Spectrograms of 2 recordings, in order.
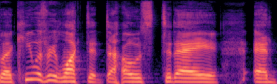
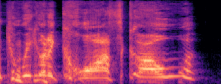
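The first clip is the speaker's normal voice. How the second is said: squeaky, very high, loud, very slow drawn-out voice; 14 semitones higher, 6 dB louder than usual. Joining in as a member of Opie's imagined family: Opie's family talking like Opie. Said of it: "imagining Opie's entire family talks like Opie does".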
